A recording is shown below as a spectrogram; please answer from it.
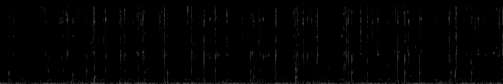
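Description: Long nails scratch and flick the spines of a small cactus in a red-brown pot held beside the mic. A quick, uneven stream of dry, crisp ticks and scratchy clicks is heard, bright and very short, with a faint low rumble underneath.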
